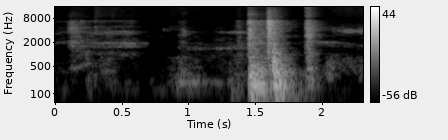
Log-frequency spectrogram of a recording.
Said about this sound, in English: Close the door, please. I always do.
